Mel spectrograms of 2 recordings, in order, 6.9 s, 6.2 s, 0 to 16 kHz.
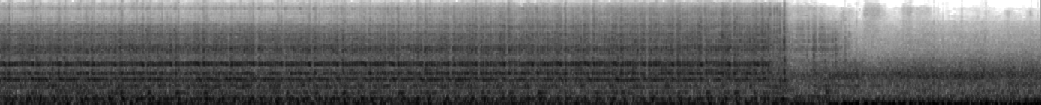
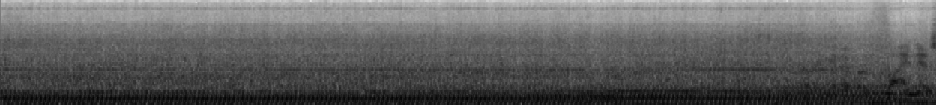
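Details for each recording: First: New Westinghouse iGen4000DFc dual-fuel 4000 W peak generator on its first start: the starter whirs for about five seconds without catching because the fuel selector was left on propane instead of gasoline. Fixed by switching to gas. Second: New Westinghouse iGen4000DFc dual-fuel generator, first run out of the box, powering an air compressor at about 1400–1700 W and 122 V: loud but even, steady pitch, no hunting, a bit louder than expected. Healthy under load.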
